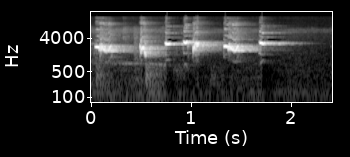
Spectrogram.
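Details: Sooty-headed bulbul singing intensely in 'ropelan' style, six loud whistled notes in quick succession, each bending sharply, ending on a higher sustained whistle.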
